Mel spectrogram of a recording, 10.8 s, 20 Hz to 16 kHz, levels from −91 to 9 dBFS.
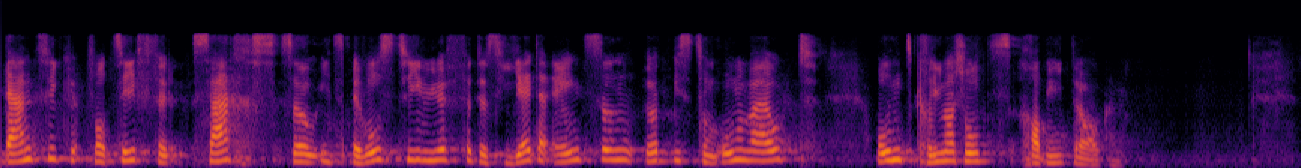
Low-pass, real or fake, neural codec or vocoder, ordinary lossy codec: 7.2 kHz; fake; codec, 16 kHz, 2 kbps, FreqCodec, smaller model; none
